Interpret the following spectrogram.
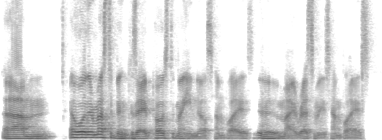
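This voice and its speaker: Fairly quick and low-voiced, this American financial advisor in his fifties, from New Jersey, chats with the interviewer as a podcast guest on a video call. He recounts his own story conversationally from home, indoors, using the computer mic.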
